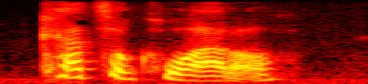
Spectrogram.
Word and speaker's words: Quetzalcoatl: It's Quetzalcoatl.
